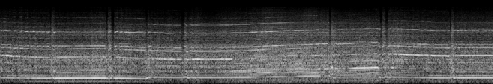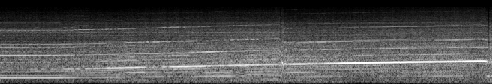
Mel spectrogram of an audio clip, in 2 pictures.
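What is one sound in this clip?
A race car engine roars loudly from inside the cabin, its pitch rising and falling through gear changes.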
